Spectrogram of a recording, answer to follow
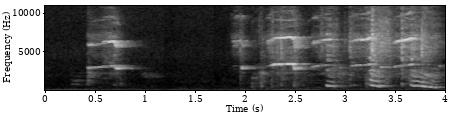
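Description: Dog whining: one brief high whine about half a second in, then after a pause a run of high whines and falling, drawn-out whimpers over the last two seconds, the dog's annoyed protest at its TV show being paused.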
